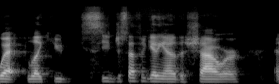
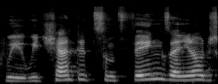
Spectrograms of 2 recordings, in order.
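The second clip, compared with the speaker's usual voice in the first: high nervous cultist; 7 semitones higher, faster than usual. Acted. Cultist explains ritual plan.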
